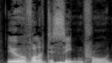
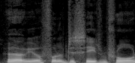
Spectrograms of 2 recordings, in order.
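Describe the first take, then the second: First: It is said strongly and forcefully. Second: It is said mildly and sweetly.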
